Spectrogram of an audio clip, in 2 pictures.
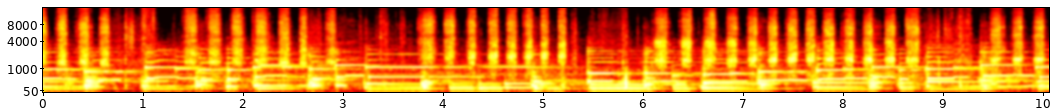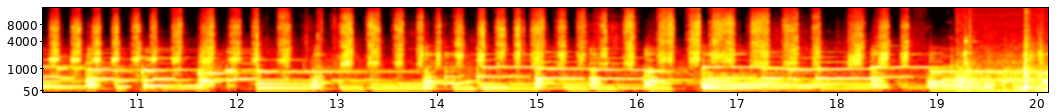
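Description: A brush sweeping fine shavings off a small carved Mickey shoe sculpture, a continuous dense scratchy rubbing with rapid repeated strokes, close and steady for the whole stretch.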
